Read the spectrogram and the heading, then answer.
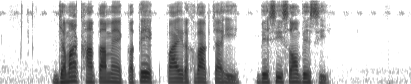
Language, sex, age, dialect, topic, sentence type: Maithili, male, 31-35, Bajjika, banking, statement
